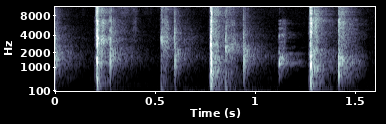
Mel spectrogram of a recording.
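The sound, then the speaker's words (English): Hands clap in a quick, slightly uneven burst of about nine or ten sharp claps to close a live-streamed show, with no talking. “Let's clap it out.”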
